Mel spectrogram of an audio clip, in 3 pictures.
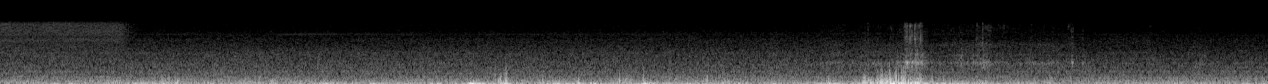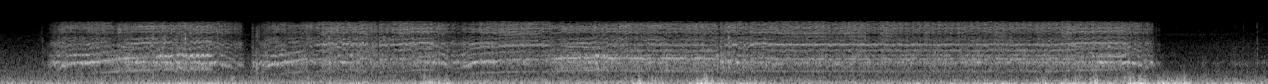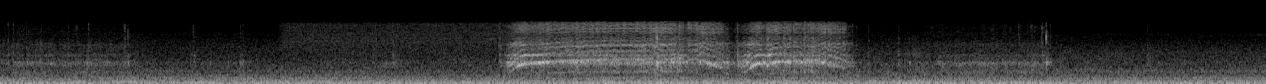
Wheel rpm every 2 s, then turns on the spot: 0, 0, 0, 0, 10, 10, 40, 120, 150, 160, 160, 160, 30, 10, 0, 90, 110, 20, 0.
8-10 24-26 34-36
